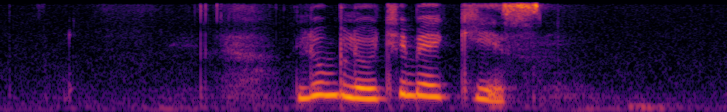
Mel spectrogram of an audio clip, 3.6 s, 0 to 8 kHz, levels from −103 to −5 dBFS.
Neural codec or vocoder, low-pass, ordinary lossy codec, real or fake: vocoder, 44.1 kHz, 80 mel bands, Vocos; 7.2 kHz; none; fake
